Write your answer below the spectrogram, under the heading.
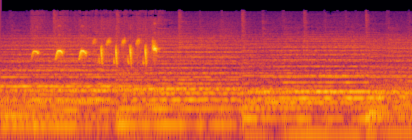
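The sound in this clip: Small birds chirp in a short run of several quick, high tweets that climb in pitch, then stop, leaving a steady low background.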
